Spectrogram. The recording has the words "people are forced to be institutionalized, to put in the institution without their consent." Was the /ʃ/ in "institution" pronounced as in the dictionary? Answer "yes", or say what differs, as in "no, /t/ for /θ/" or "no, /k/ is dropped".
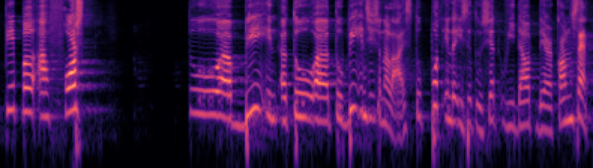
no, /s/ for /ʃ/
